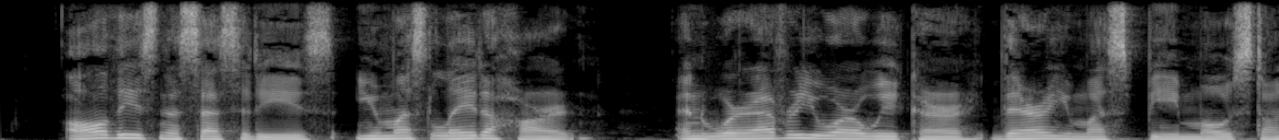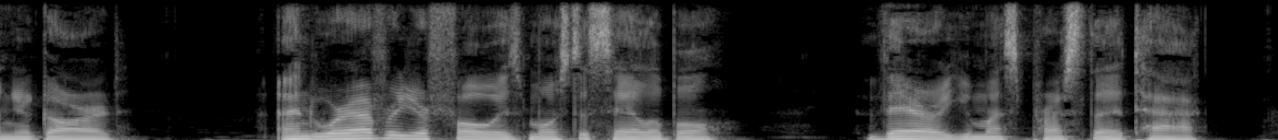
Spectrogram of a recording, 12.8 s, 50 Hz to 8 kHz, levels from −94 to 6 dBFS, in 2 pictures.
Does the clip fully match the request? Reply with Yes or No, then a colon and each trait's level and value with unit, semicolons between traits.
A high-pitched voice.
No: low, 135 Hz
